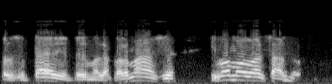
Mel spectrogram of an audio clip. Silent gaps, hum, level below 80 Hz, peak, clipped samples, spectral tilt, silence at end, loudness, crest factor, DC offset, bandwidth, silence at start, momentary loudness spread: none; none; -50 dBFS; 0 dBFS; under 0.1%; -7 dB/octave; 0.35 s; -10 LUFS; 10 dB; under 0.1%; 8.2 kHz; 0 s; 9 LU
